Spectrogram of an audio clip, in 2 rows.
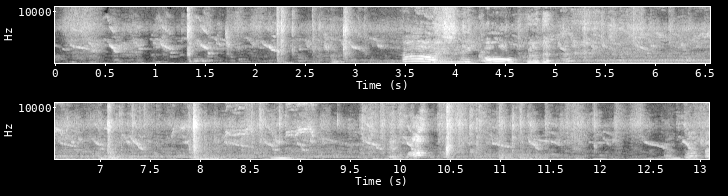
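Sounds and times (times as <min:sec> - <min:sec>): birds chirping: 0:00.0 - 0:13.0
sharp knocks: 0:06.9 - 0:08.7.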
